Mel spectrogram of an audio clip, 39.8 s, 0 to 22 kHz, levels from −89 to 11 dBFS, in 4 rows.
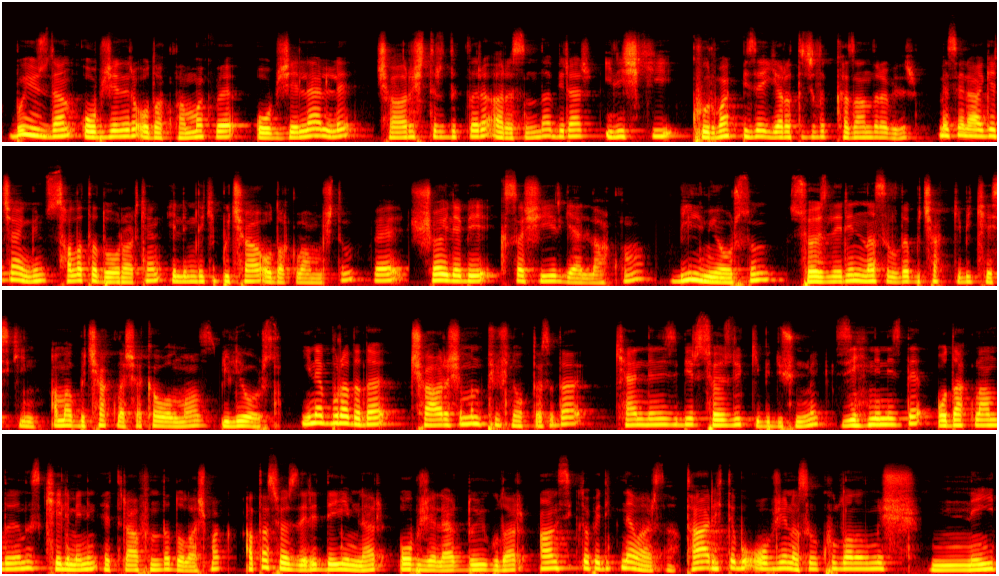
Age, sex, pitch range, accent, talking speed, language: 50-69, male, 140-175 Hz, native, 105 wpm, Turkish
